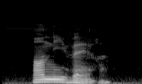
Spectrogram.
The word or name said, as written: en hiver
